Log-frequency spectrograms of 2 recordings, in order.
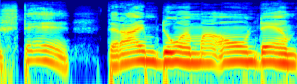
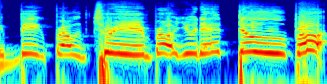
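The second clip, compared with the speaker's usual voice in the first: hyped-up fan voice, higher and louder; flattering fan; 12 semitones higher, 6 dB louder, slower than usual. Retold or imitated. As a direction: gush like an adoring commenter. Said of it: "buy a comment to say".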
